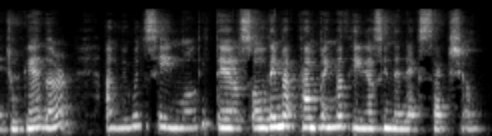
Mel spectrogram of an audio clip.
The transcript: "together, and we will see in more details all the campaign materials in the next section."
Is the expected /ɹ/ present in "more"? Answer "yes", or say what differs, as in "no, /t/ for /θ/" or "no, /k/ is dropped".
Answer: no, /l/ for /ɹ/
